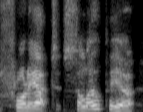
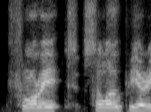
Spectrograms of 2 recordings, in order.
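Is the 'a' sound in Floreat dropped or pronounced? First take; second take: pronounced; dropped. First: The 'a' in Floreat is pronounced. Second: The 'a' in Floreat is left out.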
